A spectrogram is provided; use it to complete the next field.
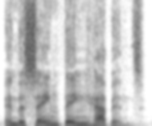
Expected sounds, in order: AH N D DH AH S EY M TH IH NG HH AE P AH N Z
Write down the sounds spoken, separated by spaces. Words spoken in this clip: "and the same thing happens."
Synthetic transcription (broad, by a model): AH N DH AH S EY M TH IH NG HH AE P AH N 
